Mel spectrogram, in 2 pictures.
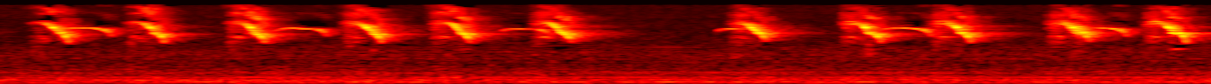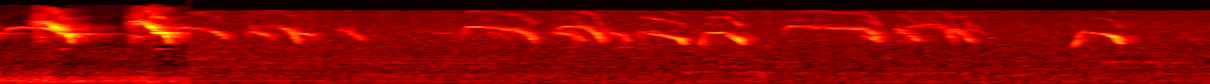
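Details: Farmyard chicks, just hatched, calling: loud high peeps repeated steadily almost three per second for five seconds, then a softer jumble of many overlapping down-slurred chirps from several chicks.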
